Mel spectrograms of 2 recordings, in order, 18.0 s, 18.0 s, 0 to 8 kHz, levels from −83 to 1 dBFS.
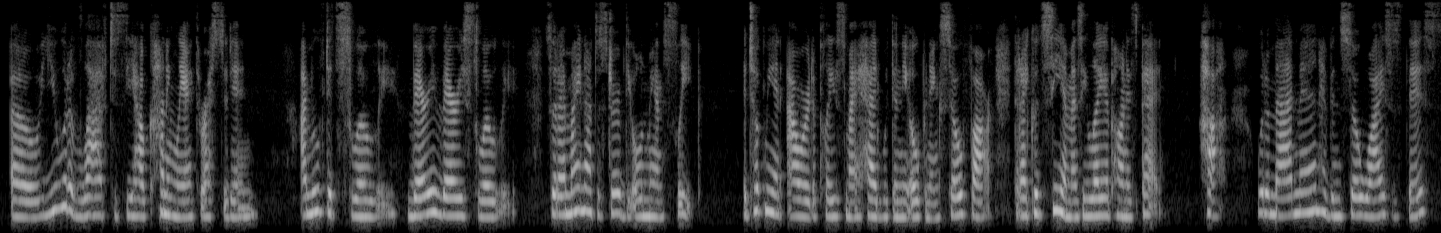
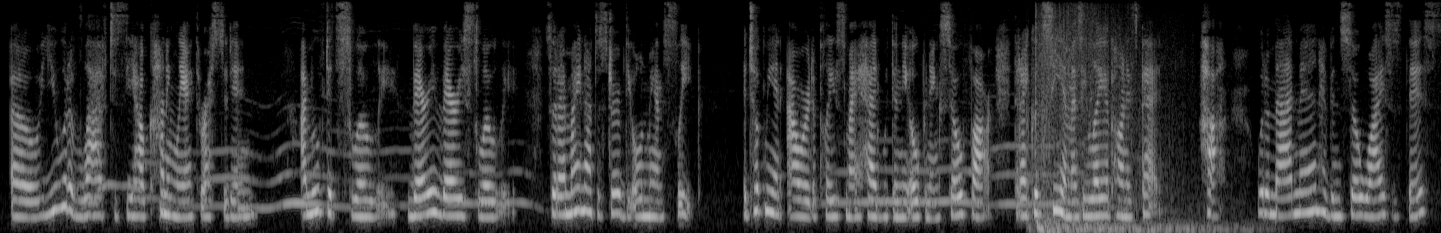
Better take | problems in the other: first | background sound (Boom + Dog); 15 dB below the speech

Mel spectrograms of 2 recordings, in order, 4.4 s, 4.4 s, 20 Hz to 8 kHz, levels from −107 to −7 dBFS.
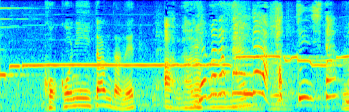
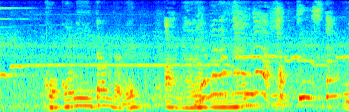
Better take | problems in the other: first | background sound (Train); 20 dB below the speech // room echo; dies away in 0.3 s

